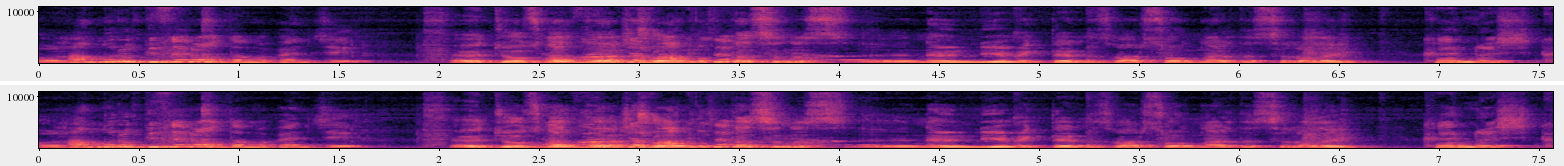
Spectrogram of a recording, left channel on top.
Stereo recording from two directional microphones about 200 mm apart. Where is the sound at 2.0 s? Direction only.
10° left (ahead or behind).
